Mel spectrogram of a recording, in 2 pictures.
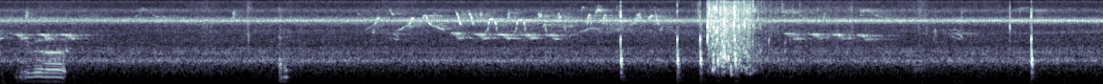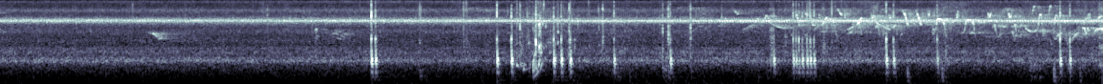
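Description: A steady high-pitched insect drone over a quiet creek, with scattered small knocks and clicks from the kayak and fishing reel while a hooked carp is reeled in. A brief rushing noise comes about seven seconds in, and the clicks gather in the last third.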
